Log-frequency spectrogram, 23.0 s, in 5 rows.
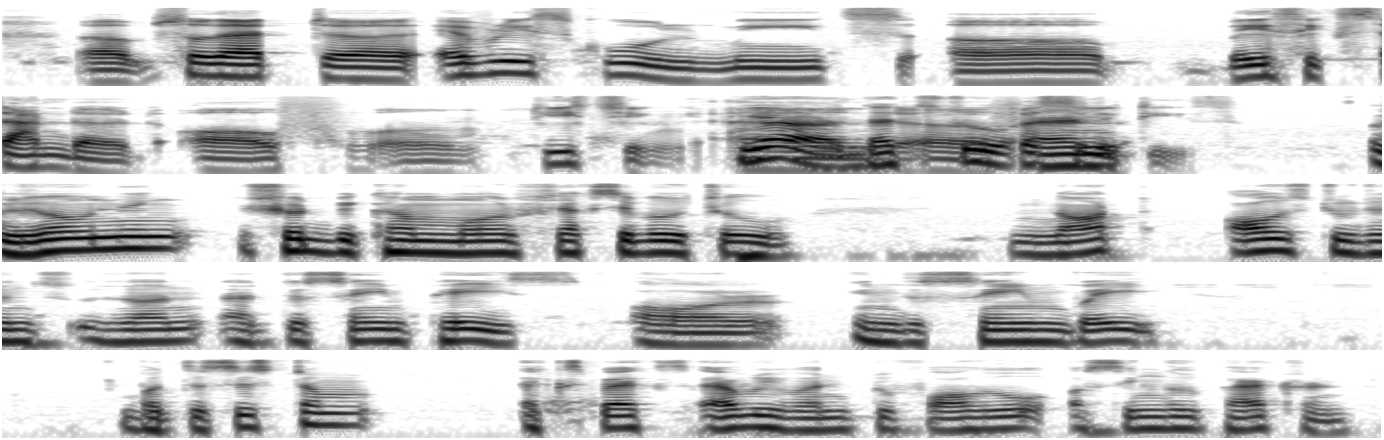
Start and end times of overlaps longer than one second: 7.0-8.3

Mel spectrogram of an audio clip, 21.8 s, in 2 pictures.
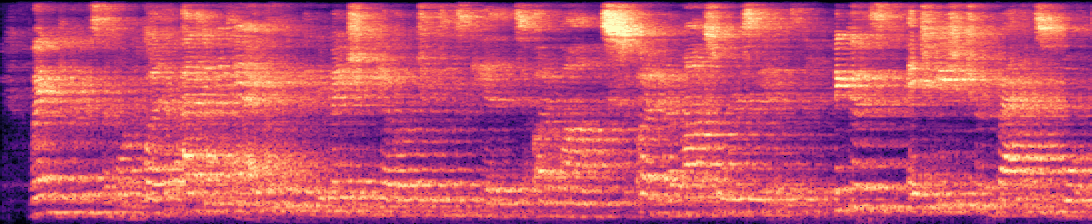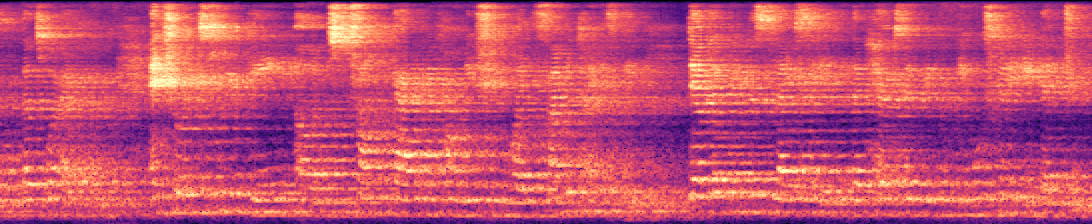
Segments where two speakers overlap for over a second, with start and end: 1.4-2.7

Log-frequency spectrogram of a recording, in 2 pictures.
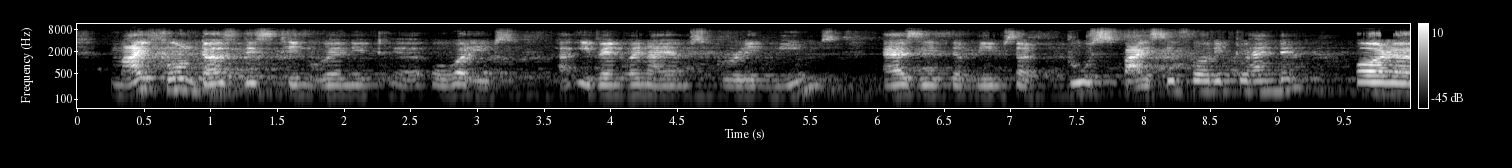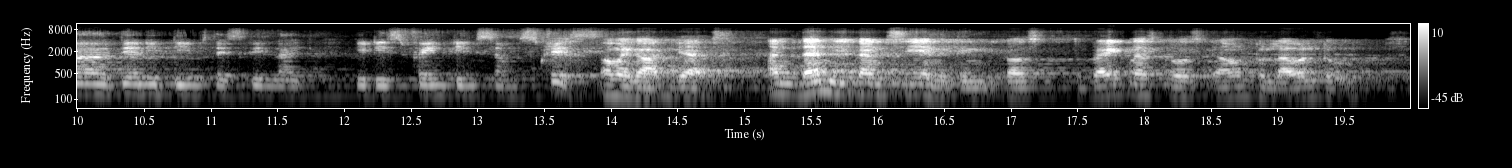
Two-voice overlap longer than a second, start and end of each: none

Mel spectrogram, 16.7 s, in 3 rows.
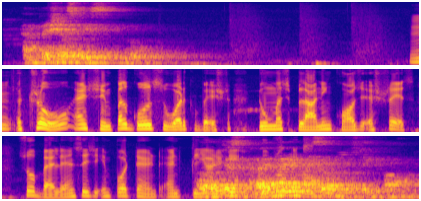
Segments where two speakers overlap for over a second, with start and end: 13.7-15.4

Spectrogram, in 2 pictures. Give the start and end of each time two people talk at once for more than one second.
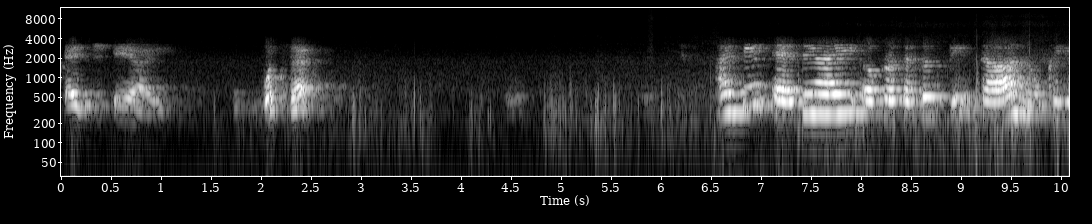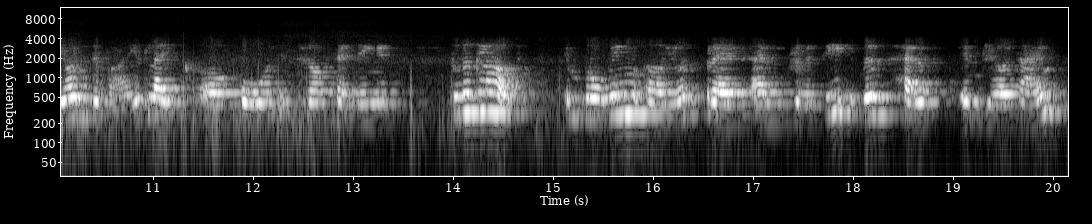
none

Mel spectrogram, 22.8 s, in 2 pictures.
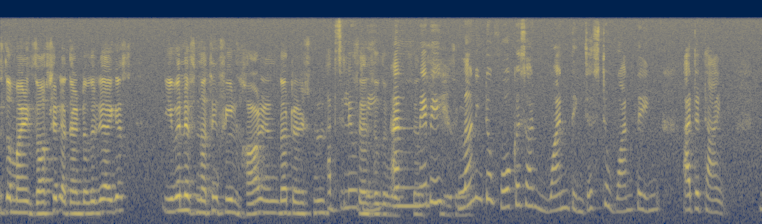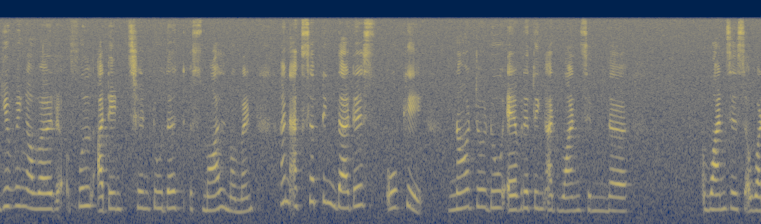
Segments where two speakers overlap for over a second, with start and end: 5.4-7.0

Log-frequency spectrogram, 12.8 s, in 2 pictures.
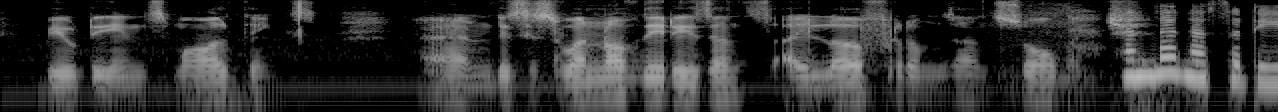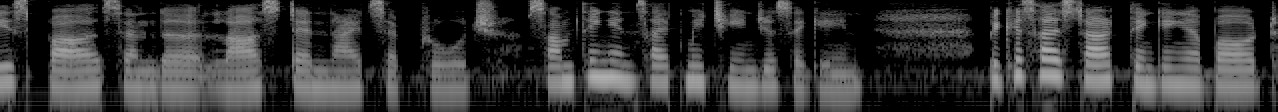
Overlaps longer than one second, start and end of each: none

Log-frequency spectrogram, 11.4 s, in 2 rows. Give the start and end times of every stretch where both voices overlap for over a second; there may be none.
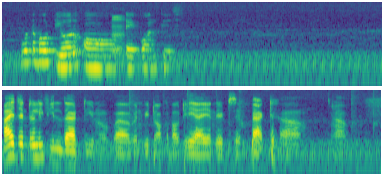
none

